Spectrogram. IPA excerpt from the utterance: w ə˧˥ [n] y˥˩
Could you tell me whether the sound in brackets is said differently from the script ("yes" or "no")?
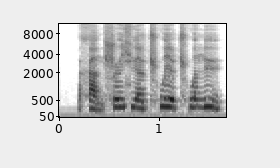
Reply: no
